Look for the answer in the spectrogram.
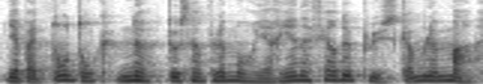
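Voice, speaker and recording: A man teaching a casual beginner Mandarin video lesson, explaining in a friendly way, repeating sounds slowly, with many fillers. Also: mid-range voice, darkish tone, husky.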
